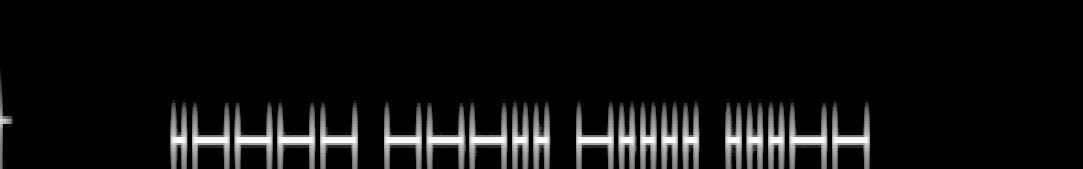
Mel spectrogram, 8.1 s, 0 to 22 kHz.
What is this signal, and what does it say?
Morse code, heard as a keyed tone, about 15 wpm, 700 Hz. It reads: 1863
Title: Numbers - Contest Style - 4-Digit 15wpm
